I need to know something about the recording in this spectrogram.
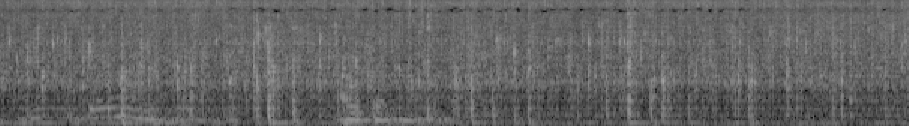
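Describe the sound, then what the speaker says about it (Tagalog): Fish fries in oil over a big, high flame, giving a loud, dense, continuous sizzle and crackle close up, with faint stirring bits underneath throughout. "I-prito lang natin ng ilang seconds. Hanggang mag-brown lang yung position. Big fire ang ginamit ko"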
